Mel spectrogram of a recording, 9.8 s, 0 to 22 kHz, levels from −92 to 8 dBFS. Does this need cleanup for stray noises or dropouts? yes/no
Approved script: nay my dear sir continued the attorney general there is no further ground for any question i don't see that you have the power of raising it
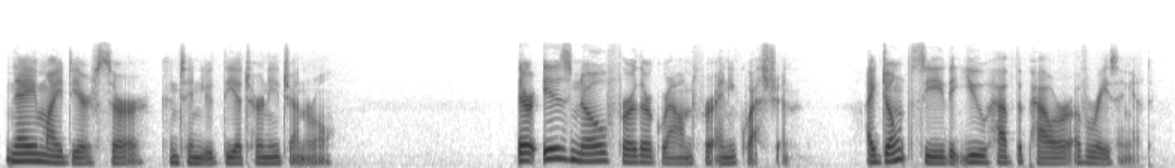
no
